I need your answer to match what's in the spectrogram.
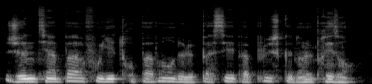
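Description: A man's voice: mid-range voice, fairly even intonation, a little fast, warm tone, breathy edge, pitched above the performer's own voice, natural voice. A man voicing a stern, dignified employer who speaks in a cold, formal and curt way.

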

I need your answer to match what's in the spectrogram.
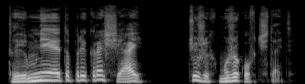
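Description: A woman's voice: low voice, expressive, normal speed, a little mellow, no room sound. A woman voicing a teasing, self-important rich husband on the phone, with dry mock-pompous humor.

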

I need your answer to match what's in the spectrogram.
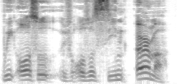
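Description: A man's voice: fairly high pitch, normal speed, creaky, no echo, clean studio sound. A man hosting a podcast who casually recaps comic book issues, rambling and acting out quoted lines with many fillers. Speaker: podcast host.

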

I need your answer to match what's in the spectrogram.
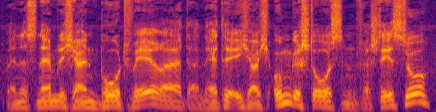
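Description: A man voicing a big grumpy hippo in a storybook audio play, talking in a gruff, grumbling way. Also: lowish voice, sing-song, measured pace, a bit bright, a little hiss or hum.

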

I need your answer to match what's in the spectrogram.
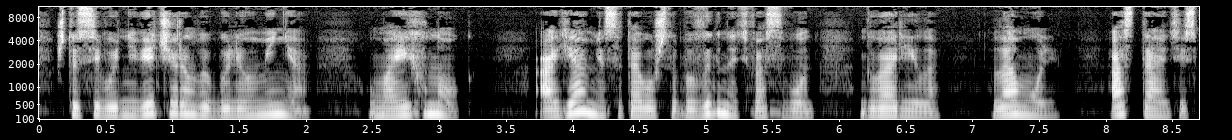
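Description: A woman's voice: medium pitch, mellow, dry recording, natural voice. A woman voicing a young queen who teases and reproaches her lover. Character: young queen, teasing and commanding.

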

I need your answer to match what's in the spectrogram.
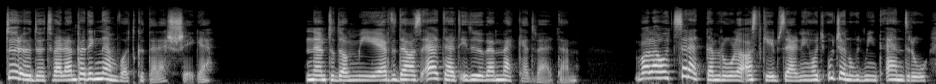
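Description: A woman narrating a first-person romance novel in a soft, reflective reading voice. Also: mid-range voice. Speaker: audiobook narrator.

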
